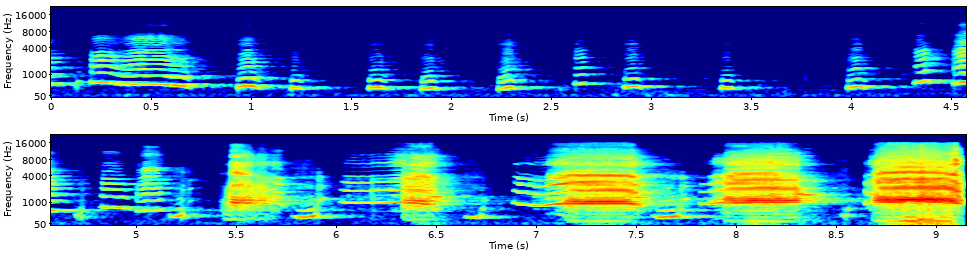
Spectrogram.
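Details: Baby chimpanzee giving a run of soft, tonal, whimpering hoots for about five seconds that builds into loud, harsh, shrieking screams, with short gaps between each outburst.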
